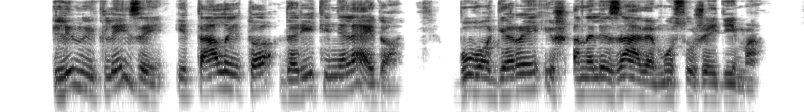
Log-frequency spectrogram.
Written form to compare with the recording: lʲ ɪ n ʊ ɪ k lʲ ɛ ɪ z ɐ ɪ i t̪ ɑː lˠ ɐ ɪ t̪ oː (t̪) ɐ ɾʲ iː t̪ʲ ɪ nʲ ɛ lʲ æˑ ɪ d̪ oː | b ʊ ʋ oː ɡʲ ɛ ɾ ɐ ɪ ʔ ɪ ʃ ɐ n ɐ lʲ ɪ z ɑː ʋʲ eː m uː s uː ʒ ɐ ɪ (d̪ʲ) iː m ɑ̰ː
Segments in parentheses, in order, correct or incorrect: incorrect: d̪, correct

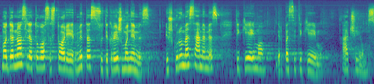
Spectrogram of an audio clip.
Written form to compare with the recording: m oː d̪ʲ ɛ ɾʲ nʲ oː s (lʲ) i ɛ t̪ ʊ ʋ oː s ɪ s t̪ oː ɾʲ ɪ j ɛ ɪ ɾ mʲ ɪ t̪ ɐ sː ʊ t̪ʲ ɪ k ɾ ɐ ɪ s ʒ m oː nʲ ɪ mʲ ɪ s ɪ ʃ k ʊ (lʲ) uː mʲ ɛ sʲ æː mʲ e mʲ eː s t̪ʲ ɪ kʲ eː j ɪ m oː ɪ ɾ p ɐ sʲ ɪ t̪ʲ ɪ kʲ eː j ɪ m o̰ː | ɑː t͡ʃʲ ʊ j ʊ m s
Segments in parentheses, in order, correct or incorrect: correct, incorrect: ɾʲ

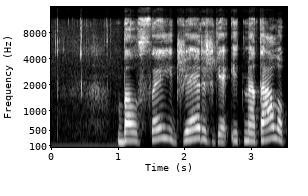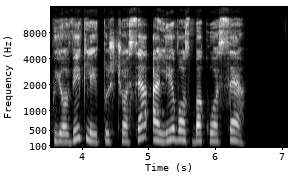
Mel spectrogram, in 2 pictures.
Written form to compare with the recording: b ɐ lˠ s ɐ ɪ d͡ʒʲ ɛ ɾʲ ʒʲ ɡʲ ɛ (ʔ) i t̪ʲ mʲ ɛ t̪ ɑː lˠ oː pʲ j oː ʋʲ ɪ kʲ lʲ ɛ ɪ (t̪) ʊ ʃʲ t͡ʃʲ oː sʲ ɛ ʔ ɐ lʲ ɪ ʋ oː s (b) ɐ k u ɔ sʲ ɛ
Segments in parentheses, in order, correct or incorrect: correct, correct, correct

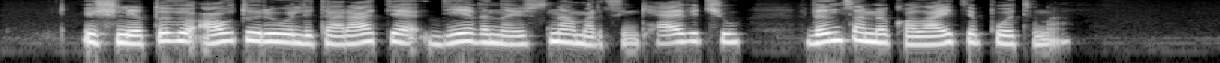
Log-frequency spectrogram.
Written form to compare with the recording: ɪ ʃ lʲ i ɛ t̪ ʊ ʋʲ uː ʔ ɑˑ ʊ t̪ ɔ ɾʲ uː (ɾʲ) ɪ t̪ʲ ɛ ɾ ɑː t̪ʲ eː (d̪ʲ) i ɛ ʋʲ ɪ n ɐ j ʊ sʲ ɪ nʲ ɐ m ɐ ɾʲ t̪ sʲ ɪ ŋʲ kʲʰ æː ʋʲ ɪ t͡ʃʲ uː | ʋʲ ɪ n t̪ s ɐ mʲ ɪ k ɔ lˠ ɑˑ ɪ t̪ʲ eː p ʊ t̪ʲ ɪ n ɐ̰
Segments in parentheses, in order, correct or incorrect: incorrect: lʲ, correct

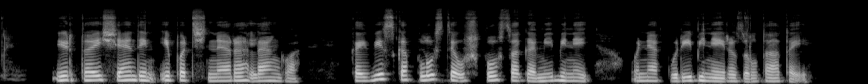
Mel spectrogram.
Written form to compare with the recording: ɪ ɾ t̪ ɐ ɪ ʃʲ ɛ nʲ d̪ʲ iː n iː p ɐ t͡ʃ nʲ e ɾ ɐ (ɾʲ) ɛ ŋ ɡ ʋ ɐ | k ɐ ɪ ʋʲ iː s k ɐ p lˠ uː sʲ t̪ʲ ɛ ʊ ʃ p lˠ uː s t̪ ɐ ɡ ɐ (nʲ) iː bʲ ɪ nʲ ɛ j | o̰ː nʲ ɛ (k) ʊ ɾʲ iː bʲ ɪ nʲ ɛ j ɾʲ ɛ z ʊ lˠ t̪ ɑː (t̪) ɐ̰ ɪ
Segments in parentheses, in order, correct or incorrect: incorrect: lʲ, incorrect: mʲ, correct, correct

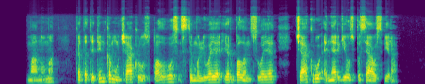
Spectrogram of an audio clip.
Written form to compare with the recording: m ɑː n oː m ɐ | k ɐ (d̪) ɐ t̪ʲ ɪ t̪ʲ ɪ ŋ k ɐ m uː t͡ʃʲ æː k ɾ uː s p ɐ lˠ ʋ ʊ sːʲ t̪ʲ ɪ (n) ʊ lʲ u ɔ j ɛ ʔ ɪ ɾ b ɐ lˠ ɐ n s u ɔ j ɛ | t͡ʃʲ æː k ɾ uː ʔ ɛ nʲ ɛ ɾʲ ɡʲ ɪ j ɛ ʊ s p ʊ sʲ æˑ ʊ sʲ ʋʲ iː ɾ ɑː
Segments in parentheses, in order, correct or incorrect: incorrect: t̪, incorrect: m

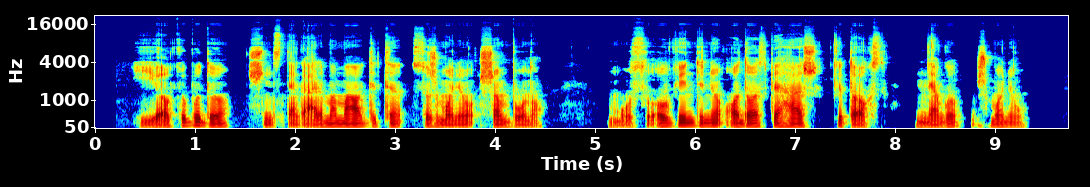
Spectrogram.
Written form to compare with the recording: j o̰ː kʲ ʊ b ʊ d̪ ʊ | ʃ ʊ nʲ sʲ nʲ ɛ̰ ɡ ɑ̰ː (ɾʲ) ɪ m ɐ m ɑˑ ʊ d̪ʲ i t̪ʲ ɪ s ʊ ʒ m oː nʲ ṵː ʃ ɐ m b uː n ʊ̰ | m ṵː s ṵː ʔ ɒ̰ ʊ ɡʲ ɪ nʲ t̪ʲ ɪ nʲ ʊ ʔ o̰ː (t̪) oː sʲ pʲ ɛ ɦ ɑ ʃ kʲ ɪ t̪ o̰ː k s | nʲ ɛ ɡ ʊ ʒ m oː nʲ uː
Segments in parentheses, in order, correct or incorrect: incorrect: lʲ, incorrect: d̪

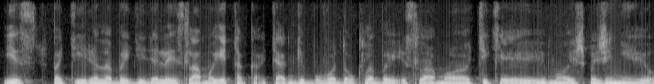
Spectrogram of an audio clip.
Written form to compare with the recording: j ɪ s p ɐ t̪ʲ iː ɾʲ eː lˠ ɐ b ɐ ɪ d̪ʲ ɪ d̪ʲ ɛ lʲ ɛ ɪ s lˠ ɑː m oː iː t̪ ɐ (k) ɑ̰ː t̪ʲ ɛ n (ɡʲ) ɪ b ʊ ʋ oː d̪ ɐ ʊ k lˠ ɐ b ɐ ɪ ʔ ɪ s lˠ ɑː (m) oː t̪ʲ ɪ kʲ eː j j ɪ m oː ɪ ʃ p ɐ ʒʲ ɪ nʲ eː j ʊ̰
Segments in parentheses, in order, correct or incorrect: correct, correct, correct

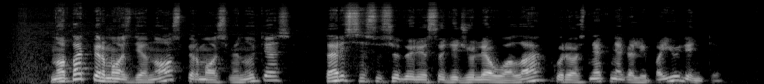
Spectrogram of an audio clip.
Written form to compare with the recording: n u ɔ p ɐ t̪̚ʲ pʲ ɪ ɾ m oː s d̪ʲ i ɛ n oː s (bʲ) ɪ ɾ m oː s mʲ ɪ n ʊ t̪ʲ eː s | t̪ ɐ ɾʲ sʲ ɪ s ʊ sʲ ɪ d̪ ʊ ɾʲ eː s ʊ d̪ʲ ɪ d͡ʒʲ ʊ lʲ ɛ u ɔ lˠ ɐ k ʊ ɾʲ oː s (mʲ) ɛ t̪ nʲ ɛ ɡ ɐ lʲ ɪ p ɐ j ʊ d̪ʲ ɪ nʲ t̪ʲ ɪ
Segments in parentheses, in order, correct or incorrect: incorrect: pʲ, incorrect: nʲ

